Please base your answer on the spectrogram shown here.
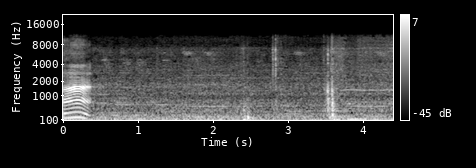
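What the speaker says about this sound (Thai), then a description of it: "ทดสอบเลยฮะ กระจกไฟฟ้า" Power windows on a 2004 Honda CR-V 2.0 E i-VTEC 4WD run through a test, a brief high motor whine at the start followed by steady low motor hum with a couple of faint clicks, close and moderately loud.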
